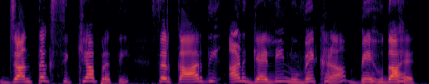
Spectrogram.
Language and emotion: Punjabi, angry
